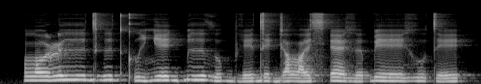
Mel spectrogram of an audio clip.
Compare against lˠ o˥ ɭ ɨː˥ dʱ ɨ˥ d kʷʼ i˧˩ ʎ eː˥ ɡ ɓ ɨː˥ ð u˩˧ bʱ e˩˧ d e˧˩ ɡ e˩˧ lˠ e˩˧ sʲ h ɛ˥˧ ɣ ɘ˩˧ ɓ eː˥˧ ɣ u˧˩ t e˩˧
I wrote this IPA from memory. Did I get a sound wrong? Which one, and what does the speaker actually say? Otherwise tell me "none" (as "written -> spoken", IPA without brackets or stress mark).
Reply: h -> ʔ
